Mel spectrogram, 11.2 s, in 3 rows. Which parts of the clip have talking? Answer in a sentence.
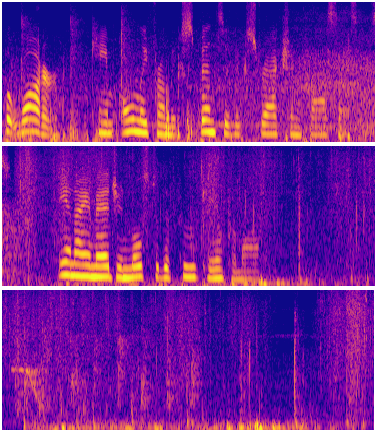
The talking can be heard from 0.0 to 6.3 s.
